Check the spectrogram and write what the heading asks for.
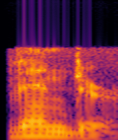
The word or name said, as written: vender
